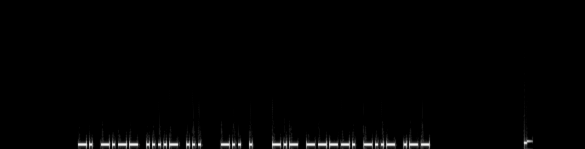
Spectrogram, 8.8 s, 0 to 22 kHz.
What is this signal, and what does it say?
Morse code, heard as a keyed tone, about 27 wpm, 700 Hz. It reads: NY4S DE K9XW
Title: USA Callsign DE Callsign - 4 Characters - 28wpm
